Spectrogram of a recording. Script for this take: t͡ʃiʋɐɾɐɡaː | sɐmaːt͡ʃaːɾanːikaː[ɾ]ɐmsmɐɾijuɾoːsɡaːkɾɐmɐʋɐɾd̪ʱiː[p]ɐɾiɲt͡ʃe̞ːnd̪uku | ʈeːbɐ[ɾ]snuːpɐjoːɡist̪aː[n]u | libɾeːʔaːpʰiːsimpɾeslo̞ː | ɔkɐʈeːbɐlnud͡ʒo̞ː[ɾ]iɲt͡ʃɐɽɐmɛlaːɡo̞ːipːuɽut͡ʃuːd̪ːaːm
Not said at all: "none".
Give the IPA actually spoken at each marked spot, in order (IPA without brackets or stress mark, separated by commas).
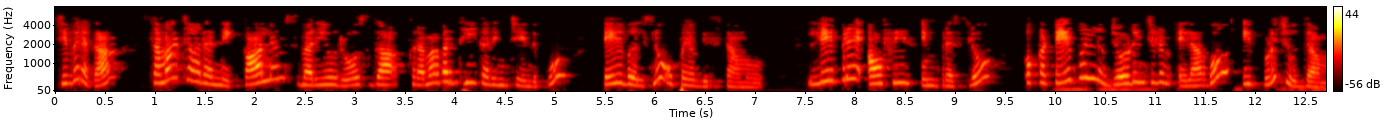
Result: l, k, l, m, ɽ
